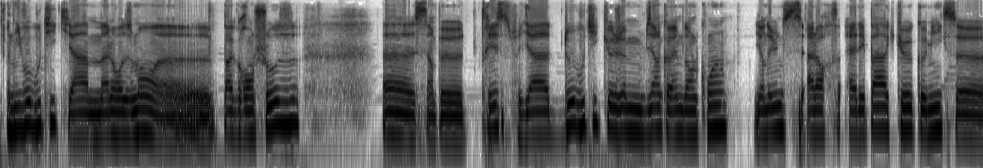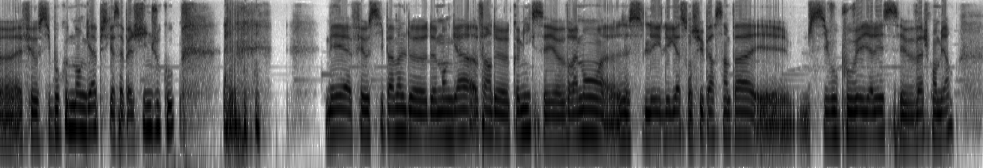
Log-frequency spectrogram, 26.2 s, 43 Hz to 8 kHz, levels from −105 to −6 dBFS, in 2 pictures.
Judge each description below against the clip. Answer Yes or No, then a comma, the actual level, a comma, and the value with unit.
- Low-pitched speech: Yes, low, 130 Hz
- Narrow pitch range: No, average, 3.7 semitones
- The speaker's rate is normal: Yes, average, 180 wpm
